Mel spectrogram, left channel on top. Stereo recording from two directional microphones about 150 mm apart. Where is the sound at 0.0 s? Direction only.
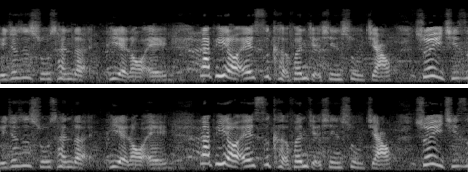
30° right (ahead or behind).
